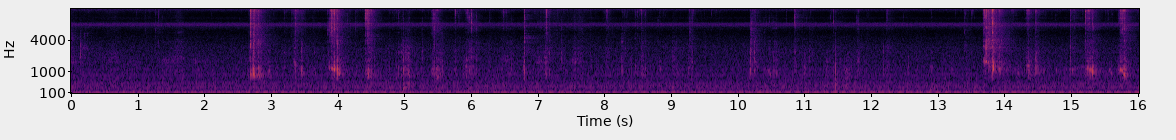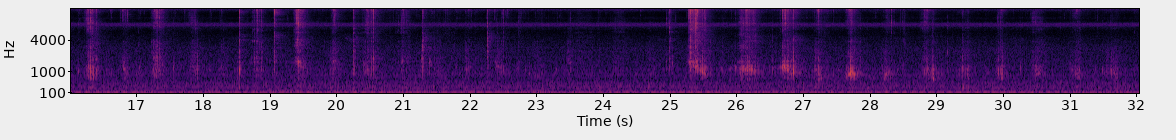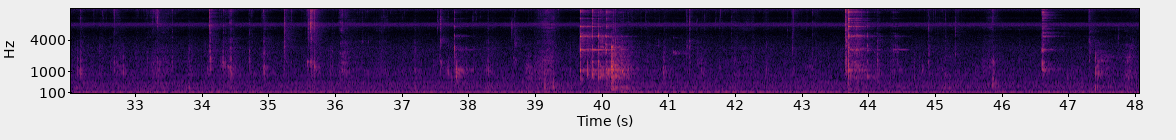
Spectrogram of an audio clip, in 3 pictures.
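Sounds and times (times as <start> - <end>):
crunching crisp cracker: 2.6 - 12.6, 13.4 - 39.2.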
